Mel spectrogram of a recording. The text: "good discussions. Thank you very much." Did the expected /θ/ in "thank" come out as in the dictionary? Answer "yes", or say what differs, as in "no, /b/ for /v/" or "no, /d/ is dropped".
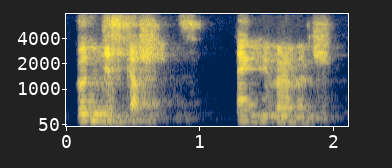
no, /t/ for /θ/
